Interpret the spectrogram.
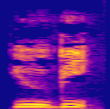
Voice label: "fingers", japanese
